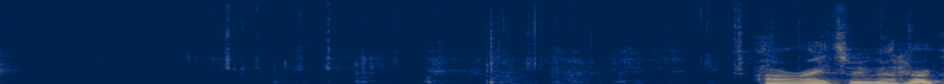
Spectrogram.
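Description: Plastic game cards rustle and click as they are handled.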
